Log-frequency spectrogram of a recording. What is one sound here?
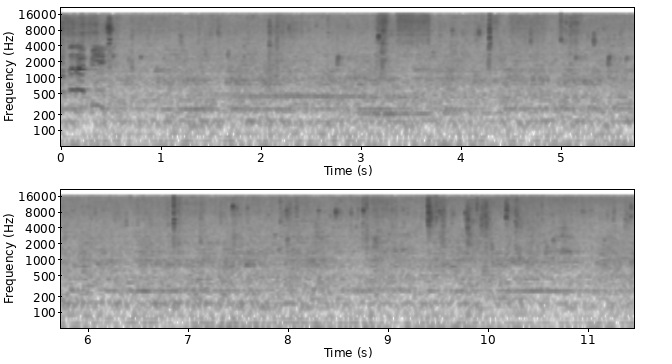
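Rain pours steadily, splashing on metal.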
